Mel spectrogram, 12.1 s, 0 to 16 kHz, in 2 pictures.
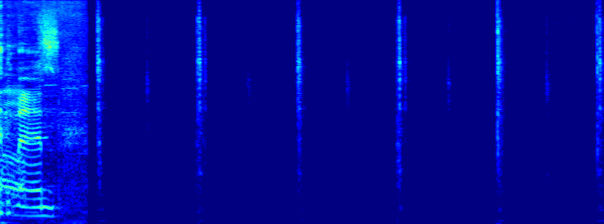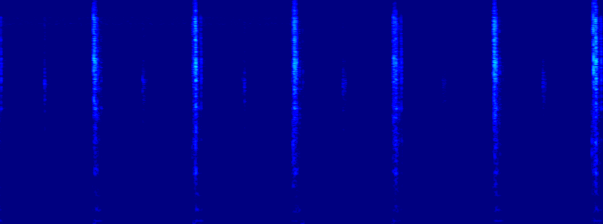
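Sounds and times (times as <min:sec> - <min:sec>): clock ticking: 0:00.0 - 0:01.2, 0:02.0 - 0:02.2, 0:02.9 - 0:03.2, 0:04.0 - 0:04.2, 0:05.0 - 0:10.2, 0:11.0 - 0:12.0.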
